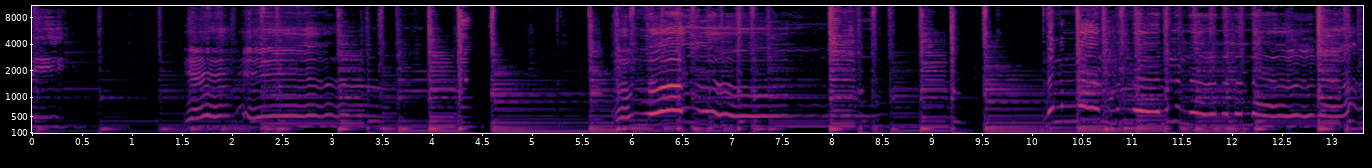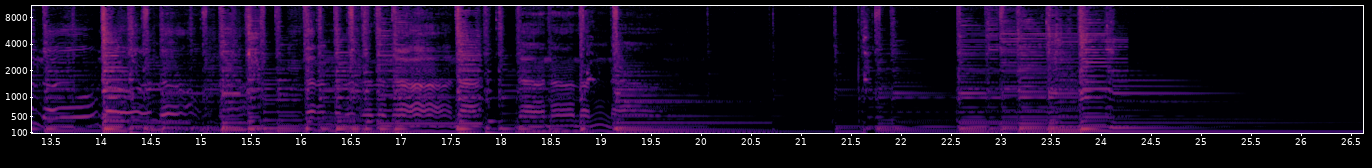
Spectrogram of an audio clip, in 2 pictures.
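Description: Strummed acoustic guitar under a man singing long, wavering notes. After a short lull near the end, a few last strums come and the final chord is left ringing and fading out.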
